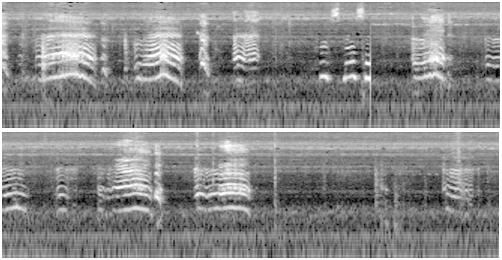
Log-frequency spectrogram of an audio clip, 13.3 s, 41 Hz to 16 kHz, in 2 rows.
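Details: Repeated loud wailing cries in bursts with short pauses from a real 13-hour-old newborn girl during her first hospital sponge bath given by a nurse; a normal vigorous newborn cry.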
